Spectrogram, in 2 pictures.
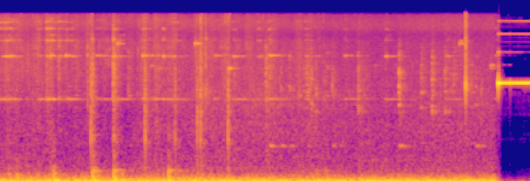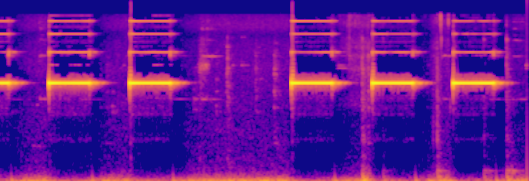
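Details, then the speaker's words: First Alert OneLink hardwired smoke alarm, the grandmother's unit, a hair quieter than the third-generation unit: after low rumbling, a piercing high tone in groups of three short beeps with pauses; tests normally. "now this one is actually uh i think it's a hair bit louder i think but i think the pitch is just a tad lower"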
